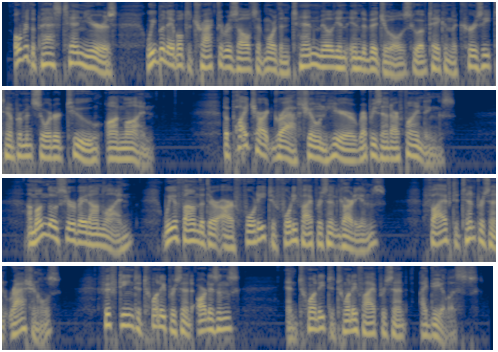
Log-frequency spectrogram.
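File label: english us male e-learning; voice demos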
